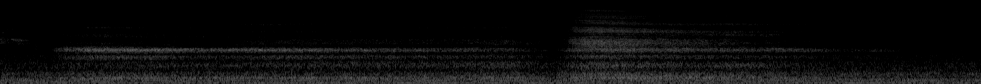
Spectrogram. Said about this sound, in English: Inhaling, aware that I'm breathing in. Exhaling, aware that I'm breathing out.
